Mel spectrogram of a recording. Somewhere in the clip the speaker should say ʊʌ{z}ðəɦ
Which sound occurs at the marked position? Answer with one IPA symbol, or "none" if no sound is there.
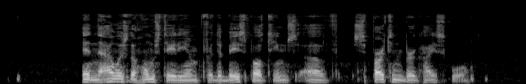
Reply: z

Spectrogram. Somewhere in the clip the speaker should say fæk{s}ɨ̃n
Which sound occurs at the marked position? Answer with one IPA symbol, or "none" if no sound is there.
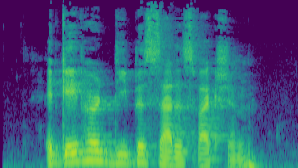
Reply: ʃ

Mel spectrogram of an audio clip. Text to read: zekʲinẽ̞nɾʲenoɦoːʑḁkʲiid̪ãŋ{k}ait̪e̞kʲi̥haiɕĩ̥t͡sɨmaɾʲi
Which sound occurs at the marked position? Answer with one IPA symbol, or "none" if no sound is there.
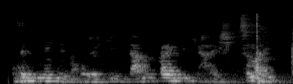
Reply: k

